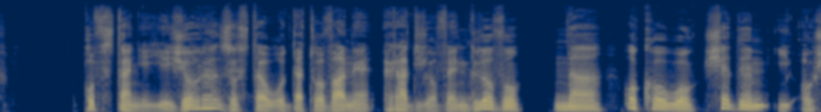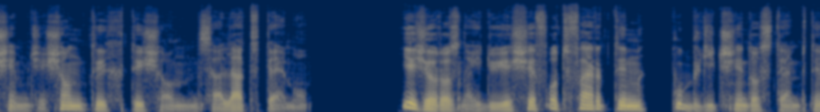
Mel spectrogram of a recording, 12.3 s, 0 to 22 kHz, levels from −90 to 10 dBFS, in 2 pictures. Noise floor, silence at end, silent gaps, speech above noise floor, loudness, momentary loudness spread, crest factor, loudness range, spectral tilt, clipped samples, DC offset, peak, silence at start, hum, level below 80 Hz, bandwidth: under -90 dBFS; 0 s; 3.91-4.11 s, 8.48-9.14 s, 11.00-11.19 s; over 65 dB; -26 LUFS; 8 LU; 22 dB; 4 LU; -5.5 dB/octave; under 0.1%; under 0.1%; -4 dBFS; 0.65 s; none; -46 dBFS; 18 kHz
